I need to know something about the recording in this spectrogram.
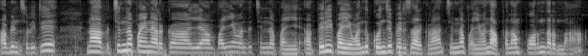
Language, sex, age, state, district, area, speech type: Tamil, female, 45-60, Tamil Nadu, Tiruvannamalai, rural, spontaneous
